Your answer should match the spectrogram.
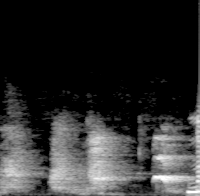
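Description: A dog barking a couple of times, two short barks close together.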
